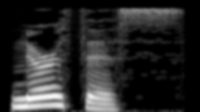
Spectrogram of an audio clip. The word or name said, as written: Nerthus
